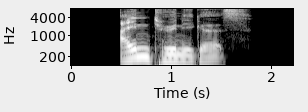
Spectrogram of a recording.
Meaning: strong/mixed nominative/accusative neuter singular of eintönig
- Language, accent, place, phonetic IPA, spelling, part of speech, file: German, Germany, Berlin, [ˈaɪ̯nˌtøːnɪɡəs], eintöniges, adjective, De-eintöniges.ogg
